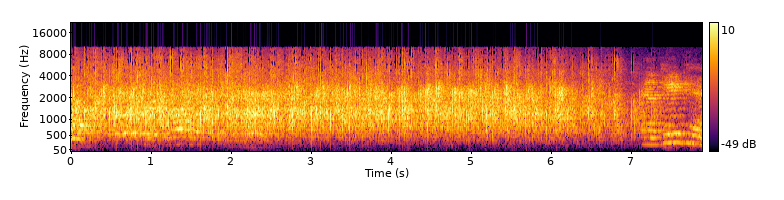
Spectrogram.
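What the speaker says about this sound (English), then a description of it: "Give a huge round of applause" Sustained, dense applause from a cinema audience at a film noir screening fills the room, loud and steady before tapering off as a voice begins speaking at the end.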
